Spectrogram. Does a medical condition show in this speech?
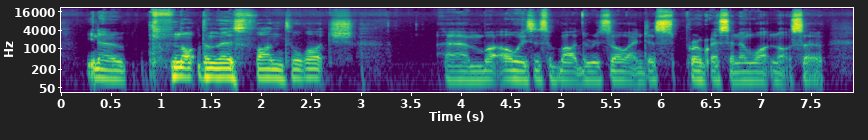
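No.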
